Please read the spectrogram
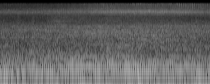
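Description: An engine running steadily at idle, a low even hum with a faint high hiss over it.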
